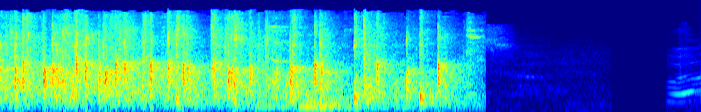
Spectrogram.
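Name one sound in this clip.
A rock band plays loud electric guitars and bass.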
